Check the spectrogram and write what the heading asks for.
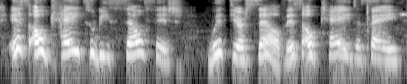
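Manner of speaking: ordinary talk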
